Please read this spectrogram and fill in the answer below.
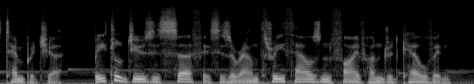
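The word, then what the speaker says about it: Betelgeuse: The upper left corner of Orion, the star that marks one of his shoulders, is Beetlejuice. Say it, however, feels natural to you. Betel use is the common English pronunciation, though the original Arabic name is older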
